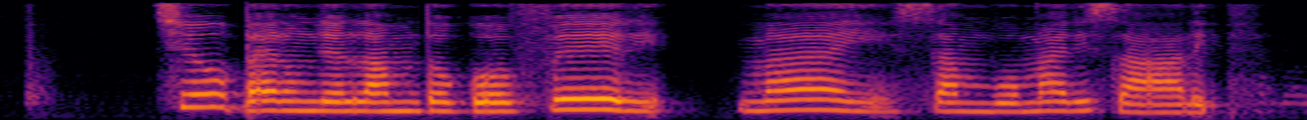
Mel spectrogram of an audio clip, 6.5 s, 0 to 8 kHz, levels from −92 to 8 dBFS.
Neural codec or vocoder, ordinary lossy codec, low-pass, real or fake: codec, 16 kHz, 0.4 kbps, LongCat-Audio-Codec; AAC, 32 kbps; 7.2 kHz; fake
